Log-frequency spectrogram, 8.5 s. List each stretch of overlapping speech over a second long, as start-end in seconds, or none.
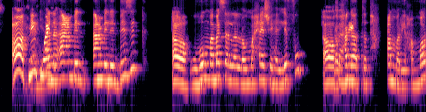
none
